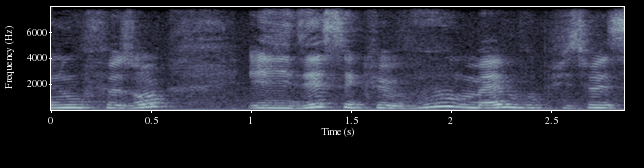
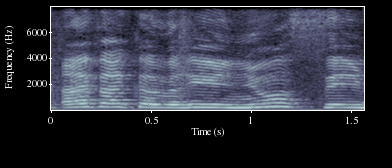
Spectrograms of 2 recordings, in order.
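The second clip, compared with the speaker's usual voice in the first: louder, words bubbling with laughter; laughing; 3 semitones higher, 6 dB louder than usual. Real, not acted. Presenter restarting her pitch through laughter. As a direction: get the name out loud through a laugh.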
